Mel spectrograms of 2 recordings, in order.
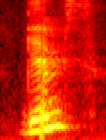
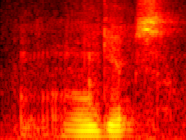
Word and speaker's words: Games: Games? Games? Ou Game? Games. Attends. Ce serait dommage que je prononce pas le S.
